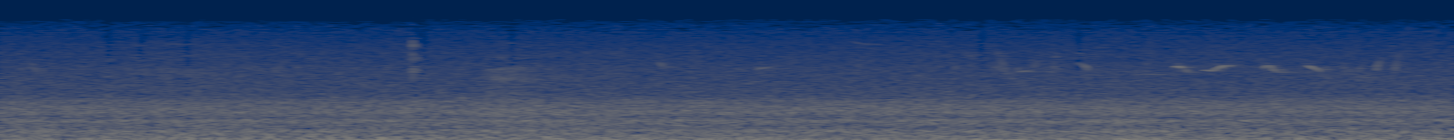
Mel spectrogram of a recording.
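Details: Continuous low droning of honey bees at an apiary kept by a beginner beekeeper, an even swarm-like hum throughout, with a few faint high bird chirps near the end.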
